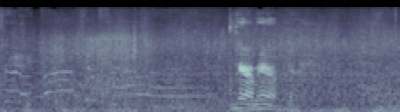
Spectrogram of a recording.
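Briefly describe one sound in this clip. Wind rushes loudly.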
